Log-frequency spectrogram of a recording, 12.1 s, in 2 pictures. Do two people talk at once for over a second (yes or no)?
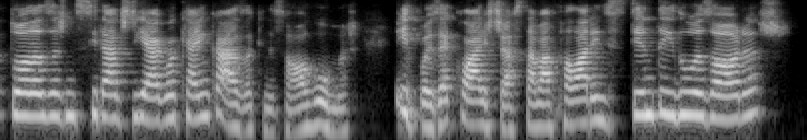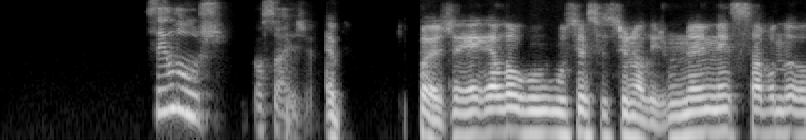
no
